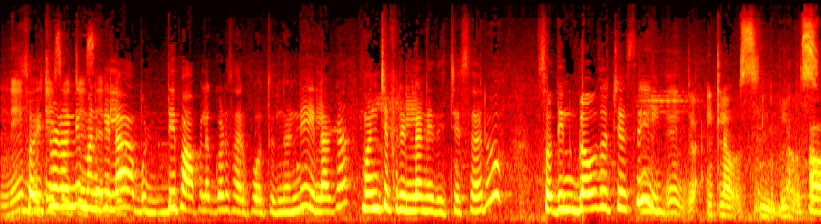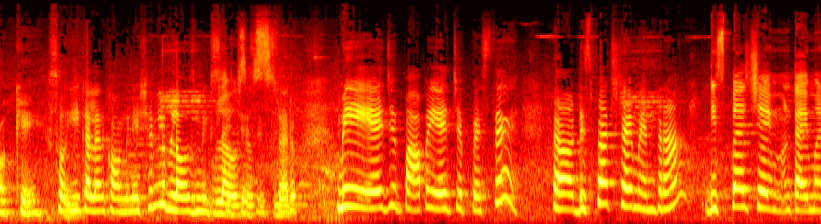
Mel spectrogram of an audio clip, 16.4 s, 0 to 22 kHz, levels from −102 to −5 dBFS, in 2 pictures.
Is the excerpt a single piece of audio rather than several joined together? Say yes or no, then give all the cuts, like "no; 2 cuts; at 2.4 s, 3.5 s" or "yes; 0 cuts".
yes; 0 cuts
